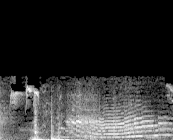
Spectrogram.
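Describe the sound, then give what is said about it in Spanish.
Two dull thuds as a mail carrier bringing an urgent telegram knocks at the front door, followed by a long, wavering, high-pitched creak as the door swings open. No voices. “Fíjate que llaman en la puerta.”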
